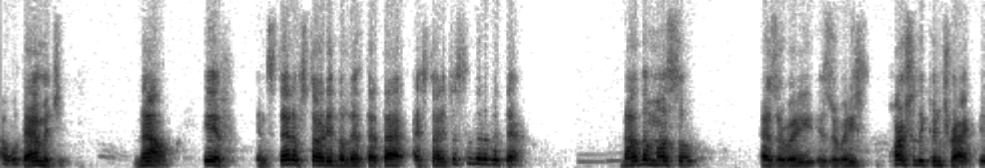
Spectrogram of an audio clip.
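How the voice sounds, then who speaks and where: Music plays in the background as a man talks at a fairly quick pace. His pitch is high. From Los Angeles (South Central), US. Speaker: professional trumpet player and clinician. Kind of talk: interview, teaching explanation. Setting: video call webinar.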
